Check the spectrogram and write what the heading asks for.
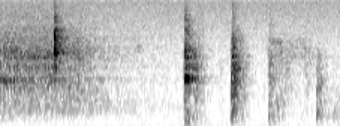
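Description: A handheld heat gun's blower winds down after being switched off, its steady hiss fading away over about a second. Then come three light knocks as tools are handled on the workbench.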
